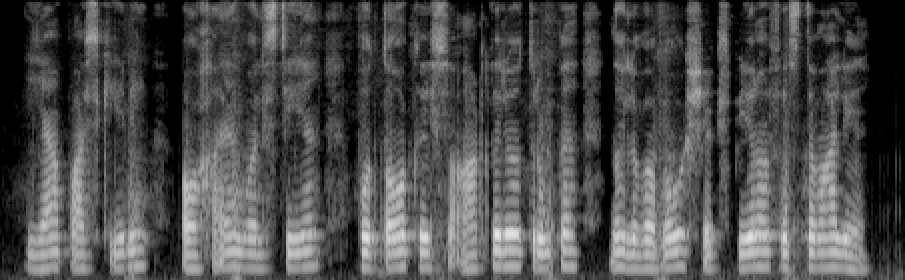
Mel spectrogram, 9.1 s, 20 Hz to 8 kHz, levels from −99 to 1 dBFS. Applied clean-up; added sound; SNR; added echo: neural separator model SepFormer DNS4.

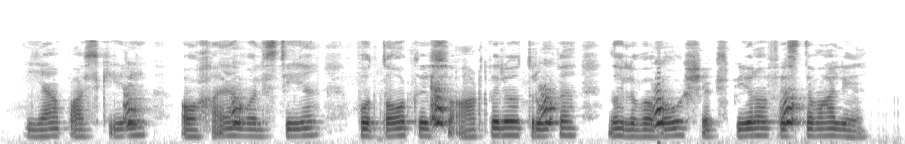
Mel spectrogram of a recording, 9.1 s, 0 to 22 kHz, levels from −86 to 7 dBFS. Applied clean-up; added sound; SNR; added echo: none; Bark; 2 dB; none.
